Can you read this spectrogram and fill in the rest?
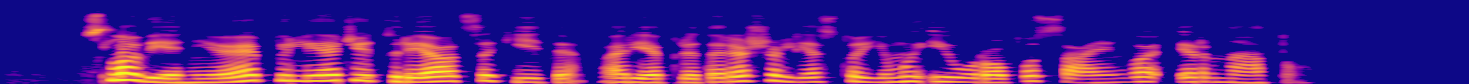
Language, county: Lithuanian, Klaipėda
